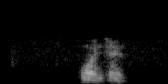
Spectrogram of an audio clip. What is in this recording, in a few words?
Police Patrol 1 (Dispatch)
